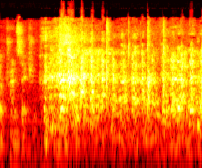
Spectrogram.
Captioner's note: laughing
